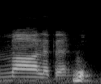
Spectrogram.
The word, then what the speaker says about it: Marylebone: Marylebone. You are rubbish. Number seven. Loughborough. What? Loughborough. You, why not eight.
